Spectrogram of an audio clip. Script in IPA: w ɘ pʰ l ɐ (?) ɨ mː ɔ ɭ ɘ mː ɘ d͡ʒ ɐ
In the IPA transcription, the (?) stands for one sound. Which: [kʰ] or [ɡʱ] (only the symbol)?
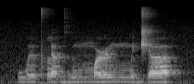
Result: ɡʱ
